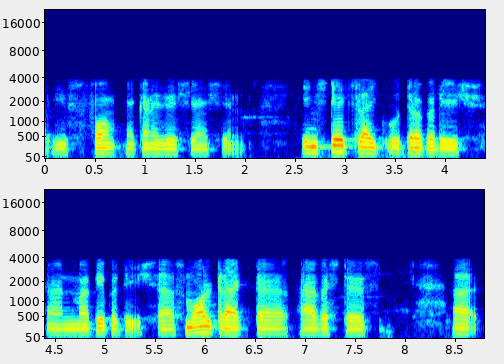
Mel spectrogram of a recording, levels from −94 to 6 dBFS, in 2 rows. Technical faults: GSM full-rate codec; lost GSM frames

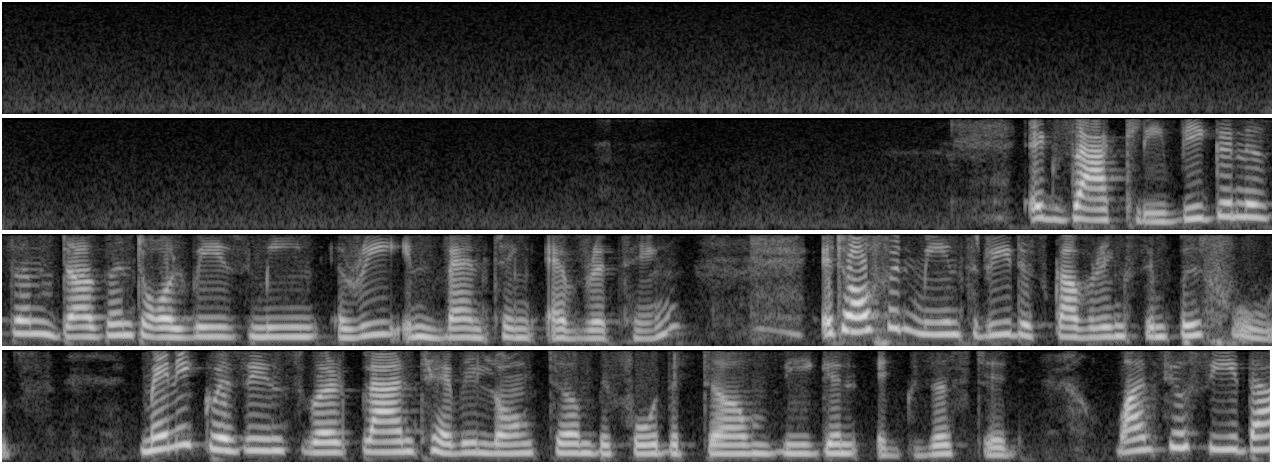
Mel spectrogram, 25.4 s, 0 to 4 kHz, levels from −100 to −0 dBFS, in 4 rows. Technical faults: echo leak

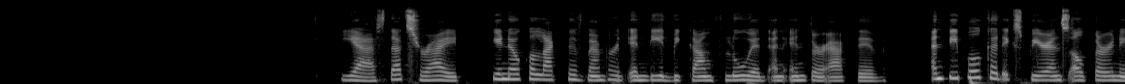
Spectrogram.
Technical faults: damaged data in a compressed stream

